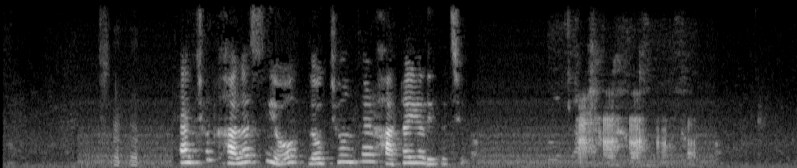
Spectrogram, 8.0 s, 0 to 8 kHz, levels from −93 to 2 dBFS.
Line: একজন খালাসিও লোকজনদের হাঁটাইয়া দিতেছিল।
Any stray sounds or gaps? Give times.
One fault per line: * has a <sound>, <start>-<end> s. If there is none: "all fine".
* has a laugh, 0.9-1.4 s
* has a laugh, 5.5-7.0 s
